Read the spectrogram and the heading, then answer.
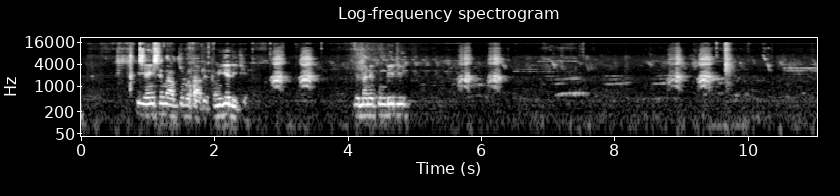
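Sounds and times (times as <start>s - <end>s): harsh bird caws: 2.8s - 3.7s, 5.6s - 6.4s, 8.6s - 9.9s.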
